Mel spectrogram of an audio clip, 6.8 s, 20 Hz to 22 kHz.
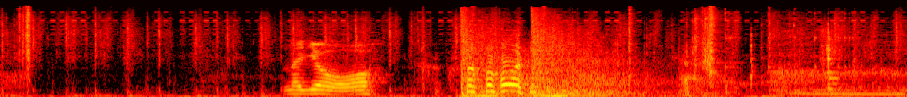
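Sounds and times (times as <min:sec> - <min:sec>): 
speech: 0:02.1 - 0:04.3, 0:05.1 - 0:05.4
video game shotgun firing in automatic bursts: 0:03.4 - 0:04.9.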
